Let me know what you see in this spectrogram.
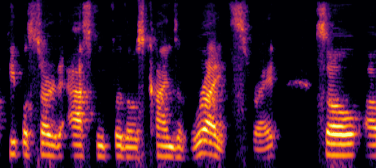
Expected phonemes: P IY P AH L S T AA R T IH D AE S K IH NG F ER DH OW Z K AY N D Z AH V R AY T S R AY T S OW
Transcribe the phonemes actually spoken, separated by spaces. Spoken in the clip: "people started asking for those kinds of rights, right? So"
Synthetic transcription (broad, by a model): P IY P L S T AA R T IH D AE S K IH NG F ER DH OW Z K AY N D Z AH V R AY T S R AY T S OW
